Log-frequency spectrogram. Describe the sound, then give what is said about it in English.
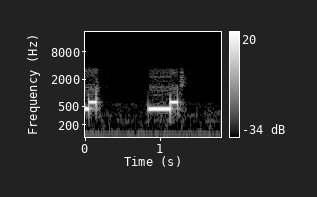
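Telephone keypad DTMF tones as hospital staff dial into a daily safety call: a short burst of dialing tones, a pause, then a longer steady dual tone, clear and alone without voices. “Staff members here are dialing into the daily safety call.”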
